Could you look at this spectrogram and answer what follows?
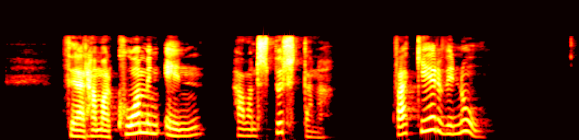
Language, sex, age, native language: Icelandic, female, 40-49, Icelandic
